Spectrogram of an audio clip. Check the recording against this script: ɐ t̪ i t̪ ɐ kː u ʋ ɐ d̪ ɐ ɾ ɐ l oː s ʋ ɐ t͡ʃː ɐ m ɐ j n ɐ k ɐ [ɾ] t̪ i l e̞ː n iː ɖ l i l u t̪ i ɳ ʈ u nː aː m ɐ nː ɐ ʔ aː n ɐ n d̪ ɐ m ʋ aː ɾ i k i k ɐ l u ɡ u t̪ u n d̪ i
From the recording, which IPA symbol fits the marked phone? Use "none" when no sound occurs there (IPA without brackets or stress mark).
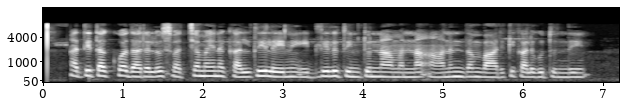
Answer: l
